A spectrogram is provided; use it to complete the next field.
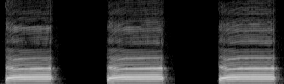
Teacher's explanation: ता को पढ़ने के लिए ज़बान की नोक को ऊपर सामने के 2 दांतों की जड़ से लगाकर जब पढ़ेंगे तो ये हर्फ ता बिल्कुल सही पढ़ा जाएगा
